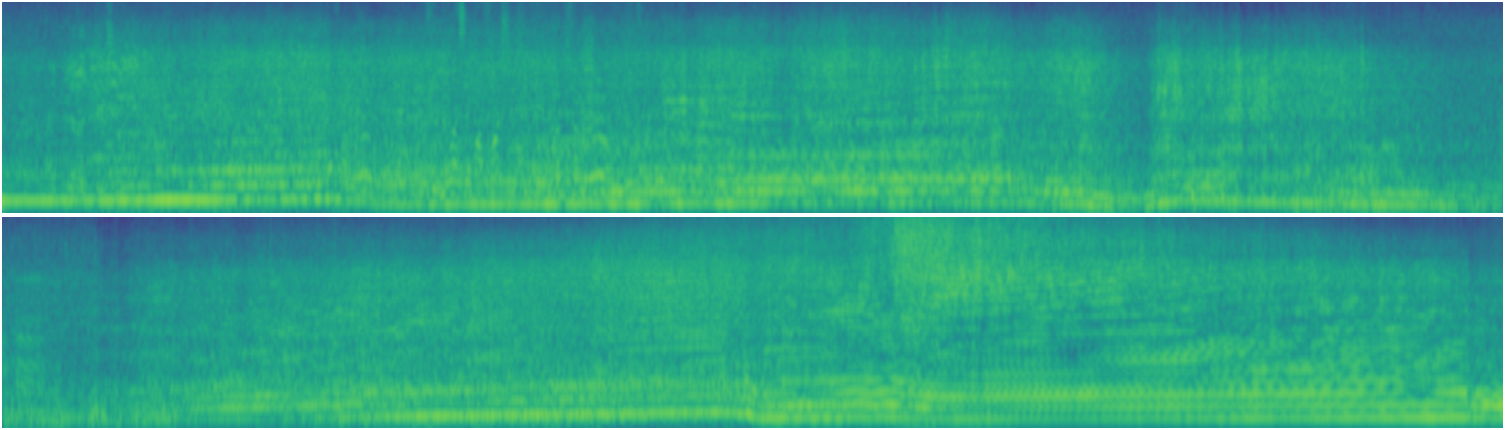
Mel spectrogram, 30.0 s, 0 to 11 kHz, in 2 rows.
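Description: Fiat 600-bodied race car's small engine on a flying lap. Its pitch climbs steadily and falls back sharply at each gear change or lift, about six times. A louder, brighter rush comes about four-fifths of the way through.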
